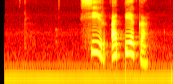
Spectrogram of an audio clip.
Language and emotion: Russian, neutral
